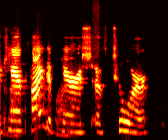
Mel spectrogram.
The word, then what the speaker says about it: Tour: there is a townsland called Tour in the Doyle civil parish in the barony of Kerry. Yeah, so the townsland is spelled T-O-O-R, or on Tour, and it's in Kerry,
